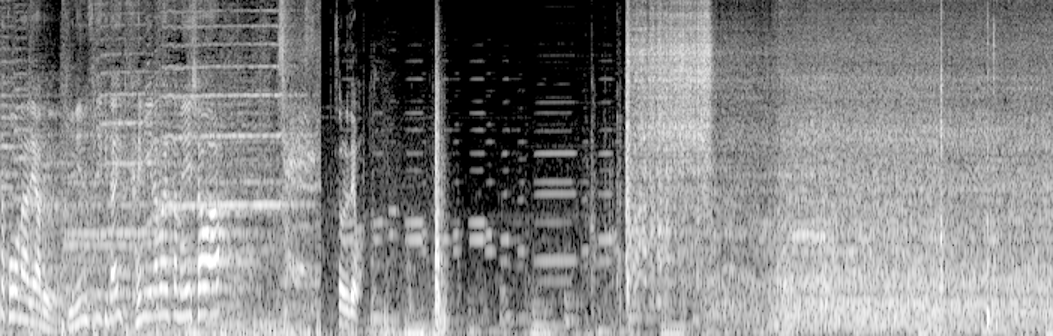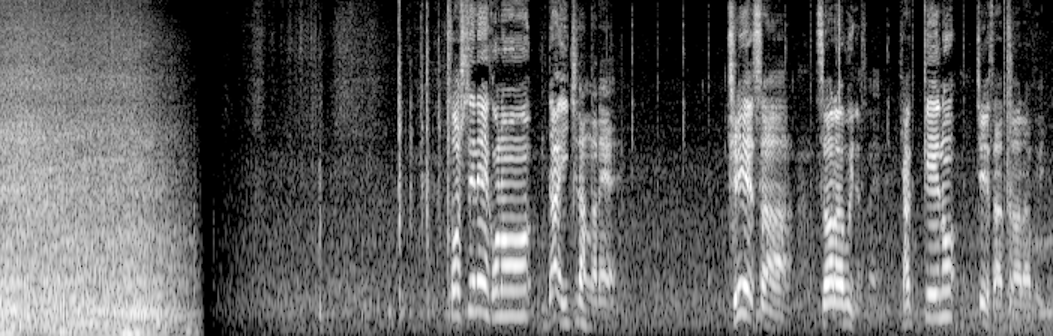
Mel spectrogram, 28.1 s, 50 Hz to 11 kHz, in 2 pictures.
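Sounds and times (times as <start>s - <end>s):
background music: 0.0s - 4.3s, 5.0s - 9.9s
car engine starting and running: 7.3s - 16.8s.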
